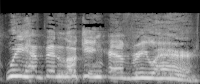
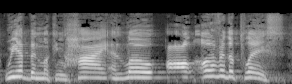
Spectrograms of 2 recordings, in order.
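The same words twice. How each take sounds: First: High, loud frantic cry; Mary's loud cry. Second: High, loud anxious call; Mary's loud cry. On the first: Mary calling out to her son, high and loud. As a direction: cry it out across the temple square. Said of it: "everybody in the temple square probably heard". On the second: Mary crying out to Jesus, high and loud. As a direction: call it out so the whole courtyard hears. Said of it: "that's the translation". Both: Retold or imitated.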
